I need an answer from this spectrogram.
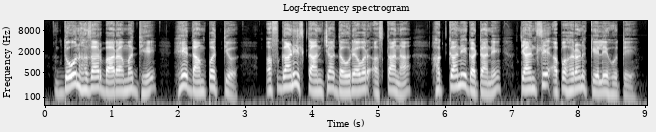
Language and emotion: Marathi, neutral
